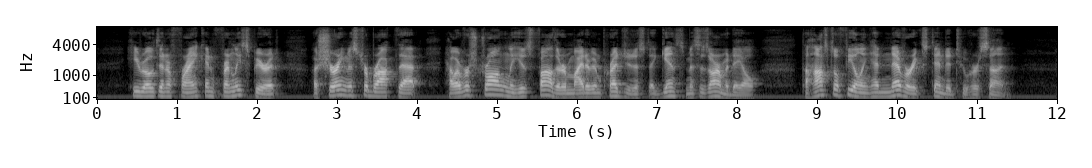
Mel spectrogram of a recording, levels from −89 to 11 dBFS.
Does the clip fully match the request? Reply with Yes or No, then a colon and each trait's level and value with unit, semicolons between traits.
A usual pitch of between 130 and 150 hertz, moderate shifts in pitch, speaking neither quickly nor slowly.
Yes: low, 135 Hz; average, 3.4 semitones; average, 160 wpm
